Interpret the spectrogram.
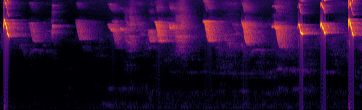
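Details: Saffron finch giving fibra song: a varied run of buzzy, falling notes of uneven length, building into loud, sharp, high notes repeated quickly at the close.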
